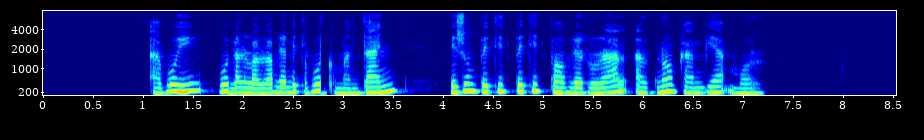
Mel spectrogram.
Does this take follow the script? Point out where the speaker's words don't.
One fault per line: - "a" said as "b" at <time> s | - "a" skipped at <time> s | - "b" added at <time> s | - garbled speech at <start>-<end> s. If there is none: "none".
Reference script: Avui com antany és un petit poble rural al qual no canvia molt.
- garbled speech at 1.8-2.8 s
- "petit" added at 4.8 s
- "qual" skipped at 6.0 s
